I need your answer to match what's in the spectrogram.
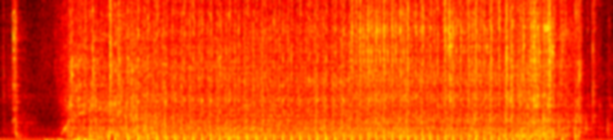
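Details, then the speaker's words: Log splitter small single-cylinder engine, long unused, fresh gas, warming oil: putters evenly at low speed a few seconds then dies when throttle is raised. "so it will crank but you bring the throttle up and it dies"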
